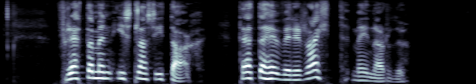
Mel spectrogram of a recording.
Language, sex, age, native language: Icelandic, female, 60-69, Icelandic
